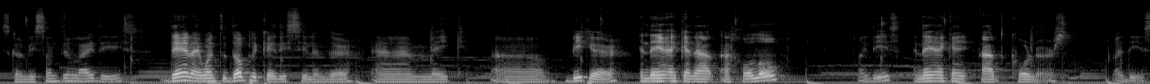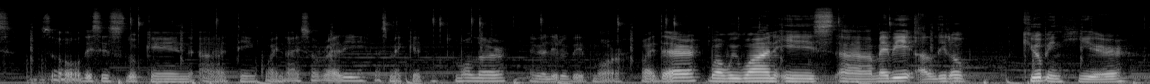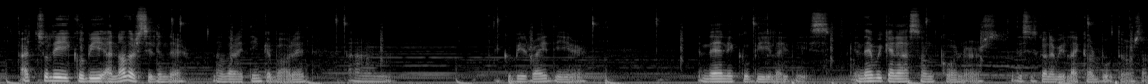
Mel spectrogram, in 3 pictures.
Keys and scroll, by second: 2.5 super+d, 6.3 super+z.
